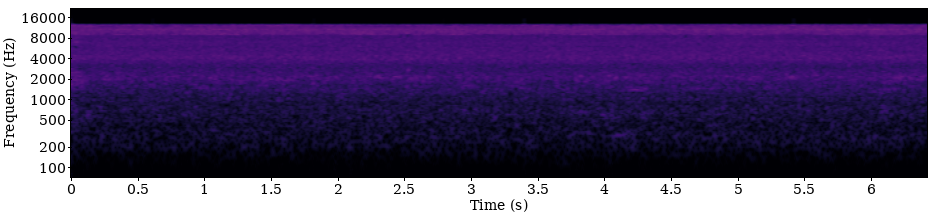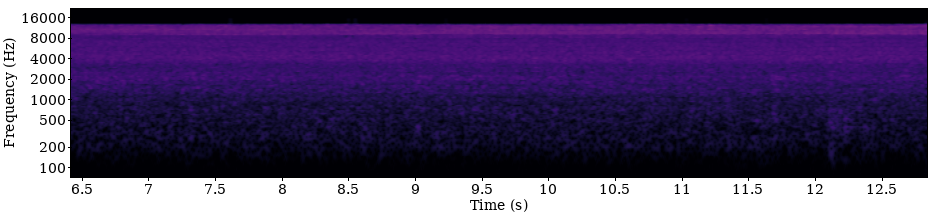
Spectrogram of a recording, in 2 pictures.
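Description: Water rushes steadily from a mountain water-supply pipe being repaired, a constant dense hiss of flowing water, even and unbroken at moderate distance, with no voices.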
